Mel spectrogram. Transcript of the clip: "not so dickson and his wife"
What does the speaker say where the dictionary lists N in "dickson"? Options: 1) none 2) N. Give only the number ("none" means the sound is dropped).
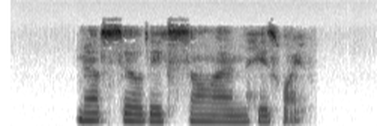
1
